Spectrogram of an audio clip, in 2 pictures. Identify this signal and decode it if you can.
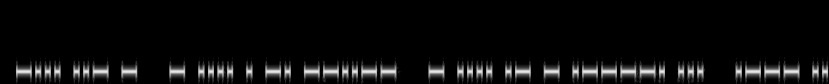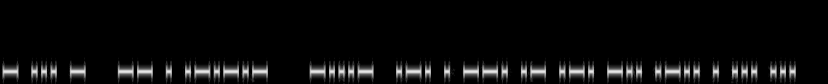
Morse code, heard as a keyed tone, about 25 wpm, 600 Hz. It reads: BUT THEN, THAT'S JUST ME. <BT> REGARDLESS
